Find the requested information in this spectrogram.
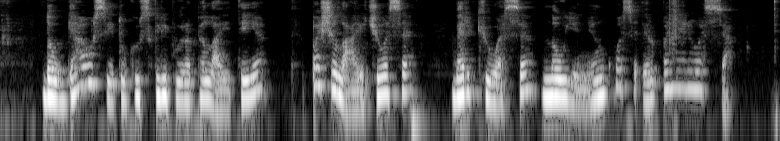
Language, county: Lithuanian, Alytus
